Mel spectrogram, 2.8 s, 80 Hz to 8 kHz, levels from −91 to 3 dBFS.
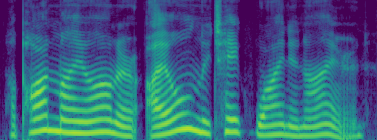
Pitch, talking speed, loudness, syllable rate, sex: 225 Hz, 190 wpm, -13 LUFS, 5.0 syllables/s, female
